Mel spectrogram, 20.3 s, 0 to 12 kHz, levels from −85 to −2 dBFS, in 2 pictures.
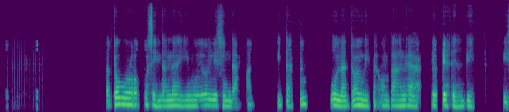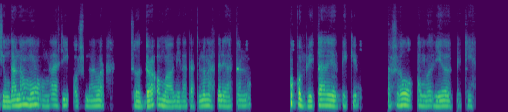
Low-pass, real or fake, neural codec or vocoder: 10.8 kHz; fake; codec, 24 kHz, 0.9 kbps, WavTokenizer, medium music audio release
